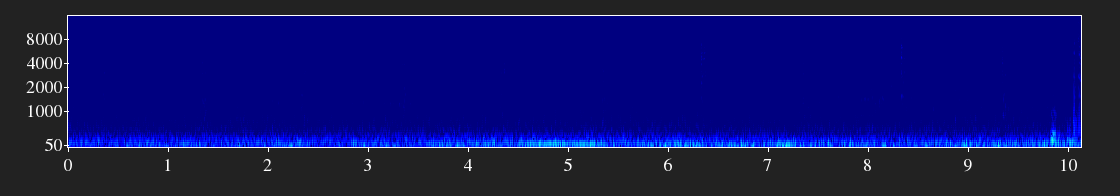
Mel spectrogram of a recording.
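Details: Only a steady low rumble is heard, with faint regular ticks about once a second, like a clock, and no animal calls.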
